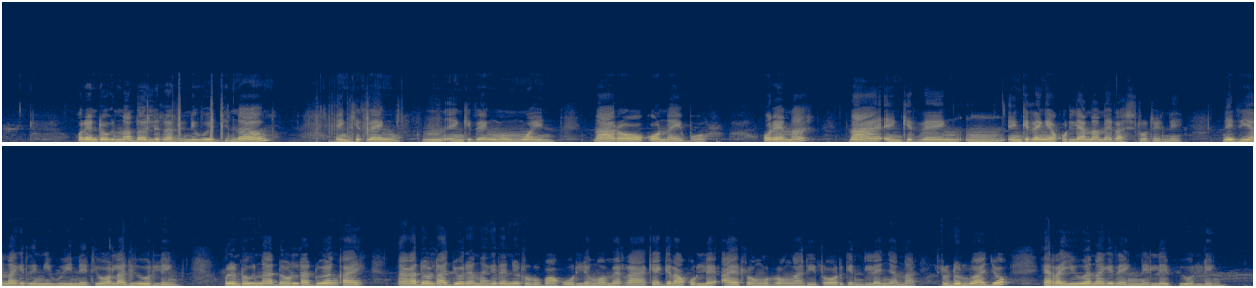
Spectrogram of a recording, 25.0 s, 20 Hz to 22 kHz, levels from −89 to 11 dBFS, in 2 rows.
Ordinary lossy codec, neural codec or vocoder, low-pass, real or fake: none; none; 10.8 kHz; real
